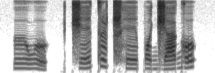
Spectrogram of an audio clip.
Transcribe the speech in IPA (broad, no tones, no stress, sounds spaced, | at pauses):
ɯ w u | t͡ʃ e t ɛ ʈ͡ʂʰ e p ɔ d͡ʒ a ɡ o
